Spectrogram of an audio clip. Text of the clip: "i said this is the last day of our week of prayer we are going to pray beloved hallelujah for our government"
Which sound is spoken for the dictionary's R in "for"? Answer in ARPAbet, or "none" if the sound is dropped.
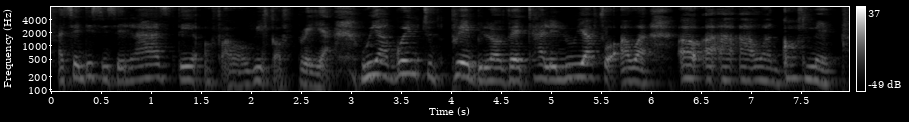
W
